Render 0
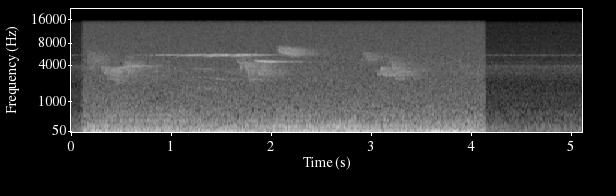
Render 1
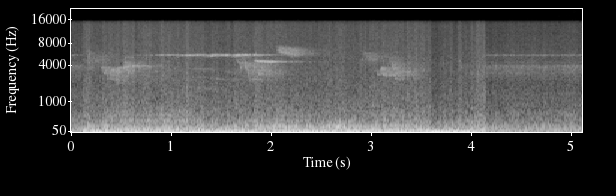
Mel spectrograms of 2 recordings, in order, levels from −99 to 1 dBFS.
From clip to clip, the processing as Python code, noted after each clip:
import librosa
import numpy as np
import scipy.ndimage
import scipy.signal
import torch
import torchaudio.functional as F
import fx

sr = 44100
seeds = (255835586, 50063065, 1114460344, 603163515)

y = fx.low_shelf(x, sr, hz=110.0, db=8.0)
y = fx.env_flatten(y, sr, amount_pct=50)
y = y * librosa.db_to_amplitude(-4.5)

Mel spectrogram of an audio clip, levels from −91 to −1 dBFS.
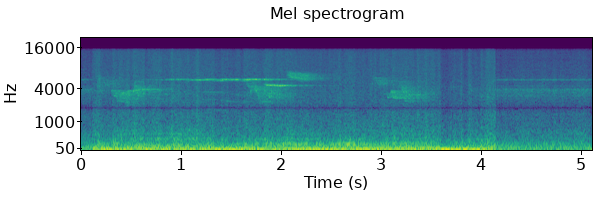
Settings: y = fx.notch(x, sr, hz=1900.0, q=5.1)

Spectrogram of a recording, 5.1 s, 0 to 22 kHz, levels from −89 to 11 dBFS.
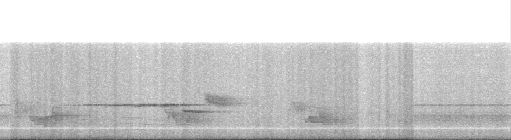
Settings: y = fx.octave_divider(x, sr, octaves=1, level_db=-1.0)
y = fx.rider(y, sr, range_db=3, speed_s=2.0)
y = y * librosa.db_to_amplitude(-3.0)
